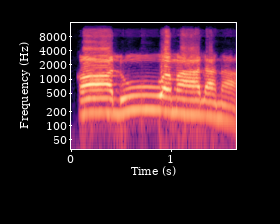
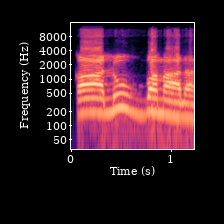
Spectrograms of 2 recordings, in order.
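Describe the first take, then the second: First: कालू with long "oo", then a single light व; slow, loud recitation holding the end of कालू before व; read separately. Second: कालू व run together with a doubled w, "qaluw-wa"; wrongly merged. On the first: Teacher giving second example, कालू held long, व unmerged. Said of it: "मद्दा को अलहदा पढ़ेंगे". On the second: Teacher warning students off the merge, कालू व said as "qaluwwa". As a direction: shorten the end of कालू and press into व. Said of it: "नहीं पढ़ेंगे". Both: Shown as a demonstration.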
